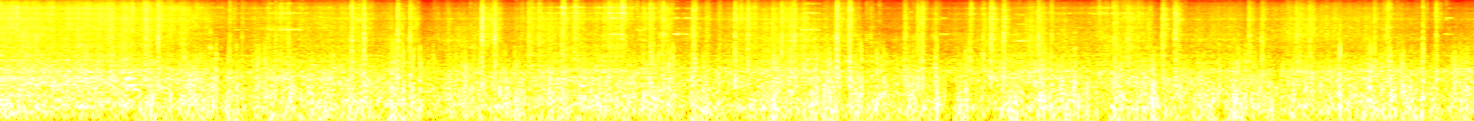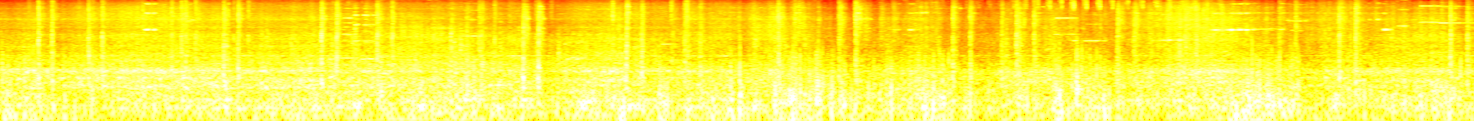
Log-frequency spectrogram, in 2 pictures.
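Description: Narrow-gauge Artouste tourist train running steadily, heard from its open carriage: a continuous rumble with the rattle and clatter of the wheels on the rails.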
